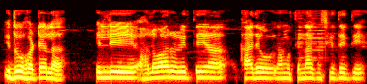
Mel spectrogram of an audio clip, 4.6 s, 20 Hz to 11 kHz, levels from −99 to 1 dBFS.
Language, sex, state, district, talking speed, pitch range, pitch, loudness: Kannada, male, Karnataka, Bijapur, 115 wpm, 175-195 Hz, 185 Hz, -14 LUFS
